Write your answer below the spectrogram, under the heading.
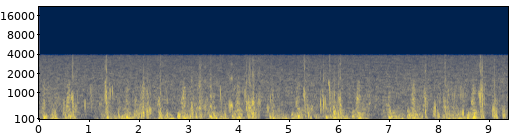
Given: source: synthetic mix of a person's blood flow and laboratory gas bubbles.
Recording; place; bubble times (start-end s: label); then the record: Doppler ultrasound of blood flow; precordium
0.21-0.37 s: bubbles
0.42-0.55 s: bubbles
0.60-0.77 s: bubbles
0.89-0.95 s: bubbles
1.01-1.07 s: bubbles
1.28-1.49 s: bubbles
1.54-1.65 s: bubbles
1.86-2.27 s: bubbles
2.33-2.46 s: bubbles
2.52-2.60 s: bubbles
2.98-3.50 s: bubbles
3.58-3.90 s: bubbles
4.08-4.42 s: bubbles
4.53-4.71 s: bubbles
5.27-6.08 s: bubbles
7.61-7.78 s: bubbles
7.85-8.56 s: bubbles
8.75-8.93 s: bubbles
9.02-9.20 s: bubbles
9.25-9.39 s: bubbles
From the record:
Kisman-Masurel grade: 332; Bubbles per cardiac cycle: rolling drumbeat, 9 or more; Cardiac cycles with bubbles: 50 to 99%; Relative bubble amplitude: moderate (0.250 to 0.450); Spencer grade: 3 (all of the cardiac periods contain showers or single bubble signals, but not dominating or overriding the cardiac motion signals); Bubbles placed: only in the low amplitude regions of the cardiac cycle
